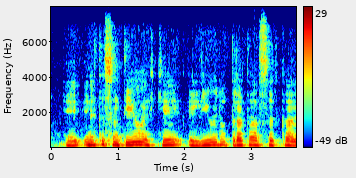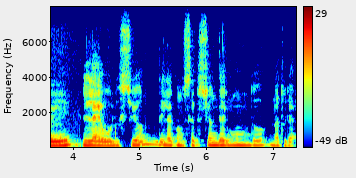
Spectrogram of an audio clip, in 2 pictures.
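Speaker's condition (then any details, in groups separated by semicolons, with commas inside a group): No condition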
